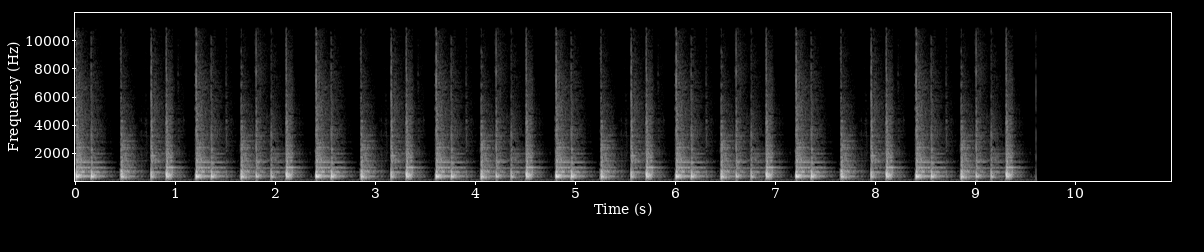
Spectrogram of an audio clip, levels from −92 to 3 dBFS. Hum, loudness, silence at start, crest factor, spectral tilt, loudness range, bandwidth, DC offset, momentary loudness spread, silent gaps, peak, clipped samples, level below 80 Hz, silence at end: none; -24 LUFS; 0 s; 24 dB; -5.5 dB/octave; 2 LU; 10.5 kHz; under 0.1%; 8 LU; none; 0 dBFS; under 0.1%; -64 dBFS; 1.55 s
